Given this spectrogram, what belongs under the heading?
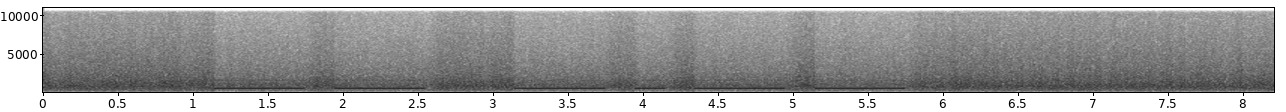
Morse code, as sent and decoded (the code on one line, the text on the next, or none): -- -.--
MY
